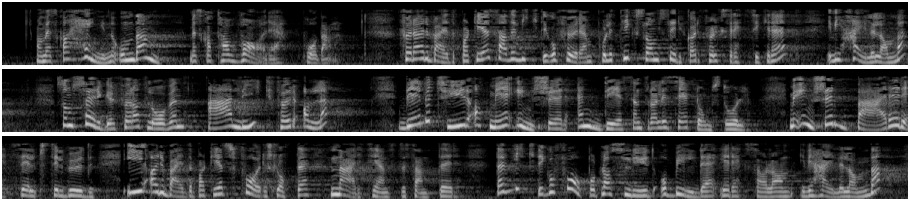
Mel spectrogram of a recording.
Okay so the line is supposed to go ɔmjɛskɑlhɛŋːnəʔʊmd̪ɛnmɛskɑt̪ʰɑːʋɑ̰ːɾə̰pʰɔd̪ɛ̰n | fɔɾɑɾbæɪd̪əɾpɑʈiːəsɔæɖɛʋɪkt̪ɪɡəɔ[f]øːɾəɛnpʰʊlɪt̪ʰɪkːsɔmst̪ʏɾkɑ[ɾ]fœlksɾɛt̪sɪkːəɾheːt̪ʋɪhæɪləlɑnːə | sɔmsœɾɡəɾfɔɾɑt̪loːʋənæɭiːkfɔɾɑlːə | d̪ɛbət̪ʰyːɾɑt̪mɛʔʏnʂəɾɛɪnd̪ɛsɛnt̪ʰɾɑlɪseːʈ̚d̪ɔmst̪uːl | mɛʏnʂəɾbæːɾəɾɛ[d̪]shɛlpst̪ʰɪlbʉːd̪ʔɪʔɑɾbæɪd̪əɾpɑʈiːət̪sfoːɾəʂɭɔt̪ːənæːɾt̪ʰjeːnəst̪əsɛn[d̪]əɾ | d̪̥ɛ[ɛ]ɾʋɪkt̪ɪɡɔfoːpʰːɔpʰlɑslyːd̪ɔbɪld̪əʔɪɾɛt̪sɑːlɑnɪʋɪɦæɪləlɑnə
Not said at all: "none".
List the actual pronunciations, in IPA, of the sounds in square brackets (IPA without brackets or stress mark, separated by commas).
f, ɾ, t̪, t̪, æ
